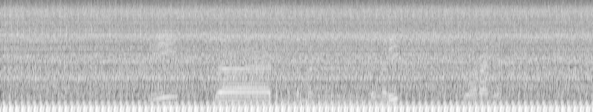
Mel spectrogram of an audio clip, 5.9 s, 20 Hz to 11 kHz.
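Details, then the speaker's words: Honda Vario 125 (old model) stock CLD racing-style exhaust, before the glasswool packing is replaced: quick, even putter with a thin, raspy, dry edge and little bass under throttle; worn silencer packing. "Jadi suaranya tuh kayak garing cempreng gitu. Jadi kalau digas tuh udah nggak ngebas lagi."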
